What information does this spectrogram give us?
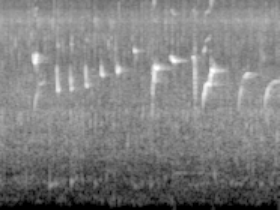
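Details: Lively fantail beside flowing water: a string of short, high, rising and falling whistled chirps, about one every third of a second, irregular in timing, over a light steady water hiss.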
